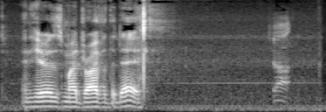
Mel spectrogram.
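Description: A golf driver strikes a ball off the tee with a sharp crack.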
